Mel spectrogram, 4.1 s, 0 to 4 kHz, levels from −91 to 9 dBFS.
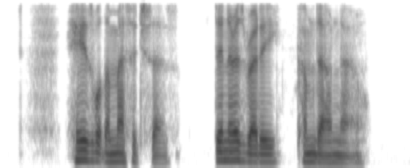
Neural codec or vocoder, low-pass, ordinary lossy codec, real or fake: none; 3.6 kHz; none; real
